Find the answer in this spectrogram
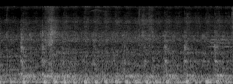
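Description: An engine idling, a steady low pulsing.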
